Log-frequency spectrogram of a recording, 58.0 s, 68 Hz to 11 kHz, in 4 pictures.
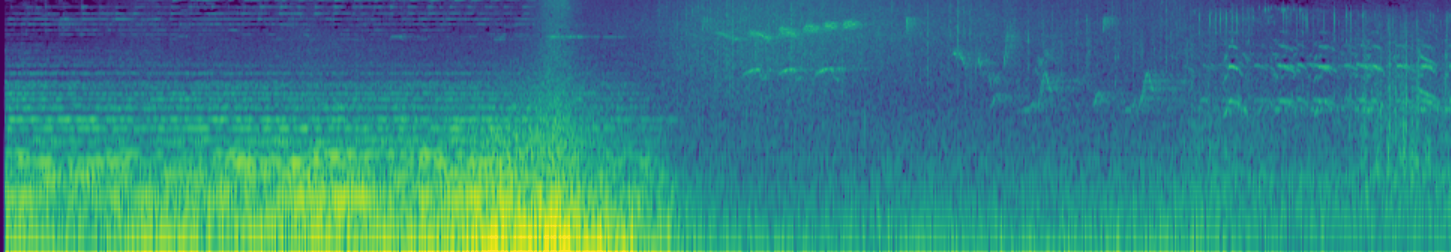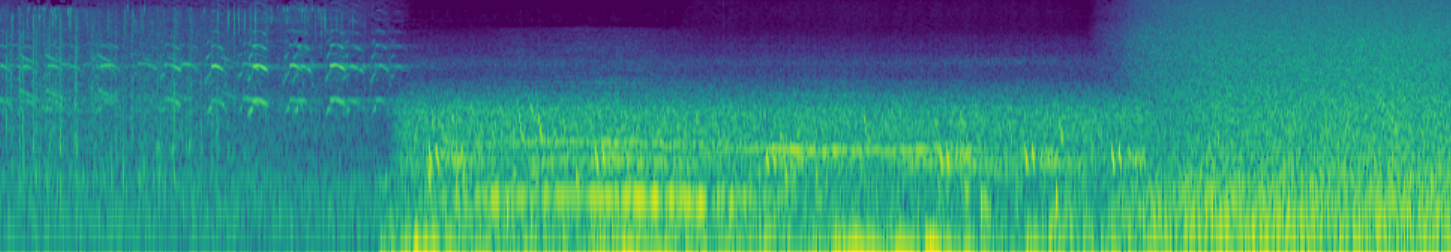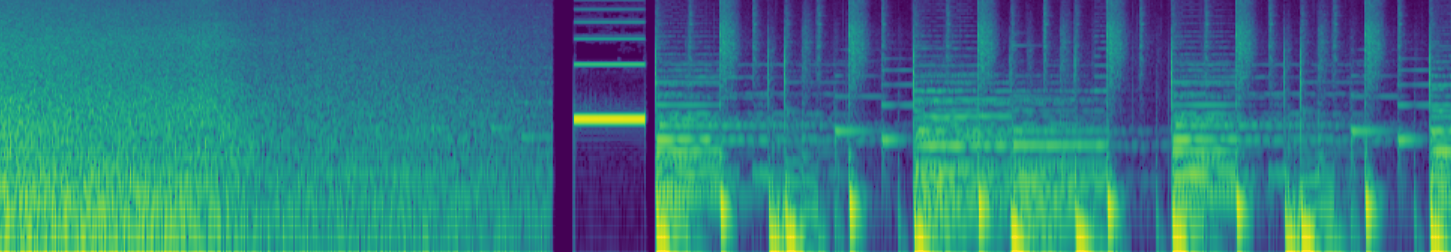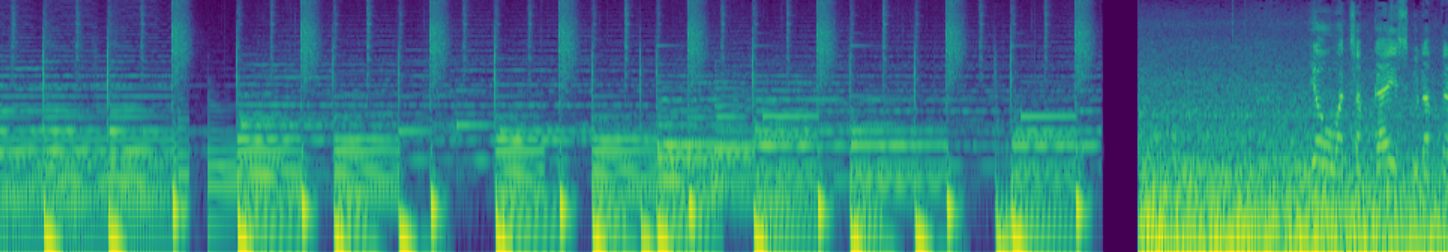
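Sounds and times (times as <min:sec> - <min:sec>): gulls calling: 0:09.8 - 0:18.8
electronic beep: 0:34.8 - 0:35.6
electronic music with a beat: 0:35.6 - 0:54.5.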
